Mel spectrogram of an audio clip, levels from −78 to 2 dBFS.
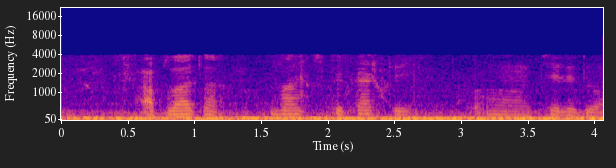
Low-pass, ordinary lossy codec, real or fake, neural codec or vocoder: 7.2 kHz; AAC, 16 kbps; real; none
